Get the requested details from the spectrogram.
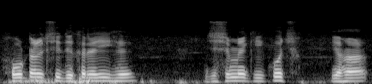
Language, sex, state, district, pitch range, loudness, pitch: Hindi, male, Madhya Pradesh, Katni, 140-165 Hz, -15 LUFS, 155 Hz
